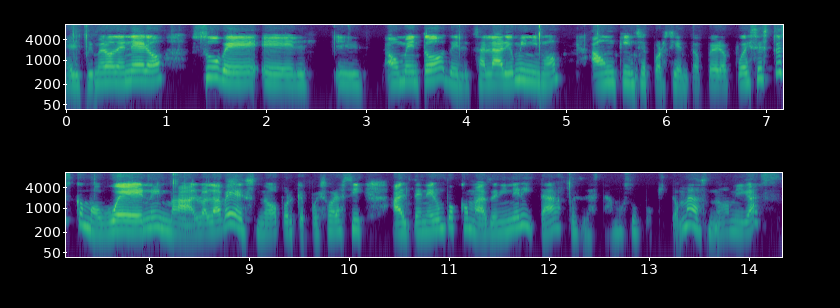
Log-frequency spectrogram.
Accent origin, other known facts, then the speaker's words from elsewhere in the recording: Mexico; somos mexicanas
